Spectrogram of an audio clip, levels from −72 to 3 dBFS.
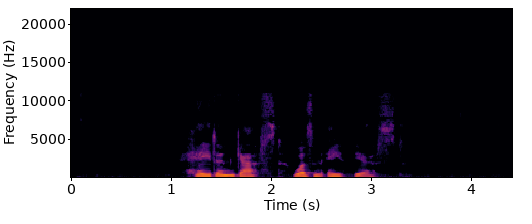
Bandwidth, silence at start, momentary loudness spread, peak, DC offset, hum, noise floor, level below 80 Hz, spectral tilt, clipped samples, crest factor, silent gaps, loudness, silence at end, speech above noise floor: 11.5 kHz; 1.15 s; 17 LU; -12 dBFS; under 0.1%; none; -71 dBFS; -70 dBFS; -6 dB/octave; under 0.1%; 18 dB; none; -28 LUFS; 1.2 s; 44 dB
